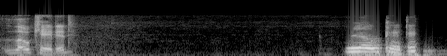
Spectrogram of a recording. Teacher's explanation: located with the stress at the beginning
